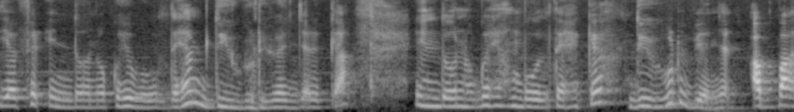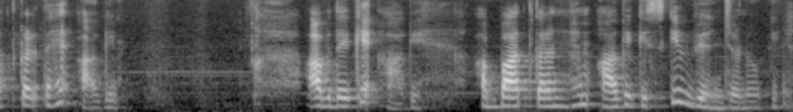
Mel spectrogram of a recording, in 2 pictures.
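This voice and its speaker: A woman teaching young children a grammar lesson in a steady, middle-pitched voice. She fires off short questions and answers them herself in a patient, repeating rhythm. The pace is that of a classroom drill at a whiteboard.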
